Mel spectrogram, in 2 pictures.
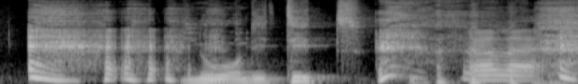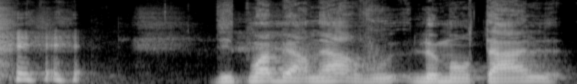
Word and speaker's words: Tite: Vous nous prononcez le nom de l'entraîneur brésilien? Tite. Nous, on dit Tite.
